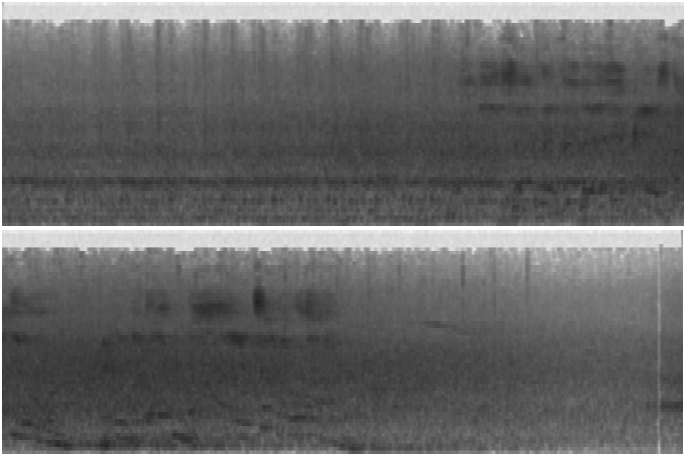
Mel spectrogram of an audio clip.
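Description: A large stadium crowd roars and cheers steadily, rising and then fading.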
